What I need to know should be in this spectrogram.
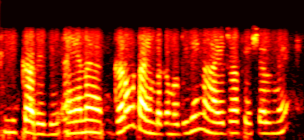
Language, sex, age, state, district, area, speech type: Sindhi, female, 30-45, Rajasthan, Ajmer, urban, conversation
